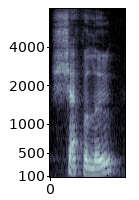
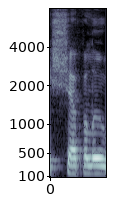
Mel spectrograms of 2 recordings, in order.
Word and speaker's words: Cefalu: This is the book, Rat Snakes, Vincent A. Cefalu. We're going to get into that. That's the proper pronunciation, I believe.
